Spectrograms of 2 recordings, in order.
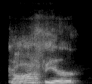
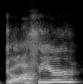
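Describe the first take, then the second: First: Gauthier. said low with a falling tune; settled name. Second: Gauthier? asked on a high questioning rise; unsure try at the name. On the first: Caller repeats the surname back, falling and sure. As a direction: land Gauthier. flat and final. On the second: Caller checks the old man's surname, rising and unsure. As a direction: test Gauthier? with a rising tune. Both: Real, not acted. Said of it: "How do I pronounce that?".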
